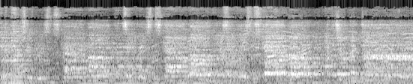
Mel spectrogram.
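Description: Parade soundtrack music with a choir singing sustained phrases, played over outdoor loudspeakers along the parade route.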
